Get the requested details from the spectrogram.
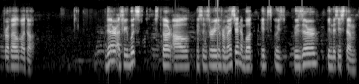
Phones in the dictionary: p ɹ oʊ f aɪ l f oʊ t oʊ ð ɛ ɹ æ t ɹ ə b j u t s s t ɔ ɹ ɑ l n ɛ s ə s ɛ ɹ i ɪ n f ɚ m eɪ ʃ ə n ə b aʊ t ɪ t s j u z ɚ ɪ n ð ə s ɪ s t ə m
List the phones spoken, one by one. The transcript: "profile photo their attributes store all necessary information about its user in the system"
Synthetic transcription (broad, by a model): p ɹ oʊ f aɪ l p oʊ t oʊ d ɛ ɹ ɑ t ɹ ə b j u t s s t ɔ ɹ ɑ w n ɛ s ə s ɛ ɹ i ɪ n f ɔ m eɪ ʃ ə n ə b aʊ t ɪ t s j u z ɚ ɪ n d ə s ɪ s t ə m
